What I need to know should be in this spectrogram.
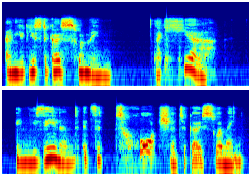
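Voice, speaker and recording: A woman who grew up in Zimbabwe, telling rambling personal stories on a livestream with frequent laughs and trailing pauses. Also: mid-range voice, breathy edge. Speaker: livestream host. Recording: dull lo-fi sound.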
